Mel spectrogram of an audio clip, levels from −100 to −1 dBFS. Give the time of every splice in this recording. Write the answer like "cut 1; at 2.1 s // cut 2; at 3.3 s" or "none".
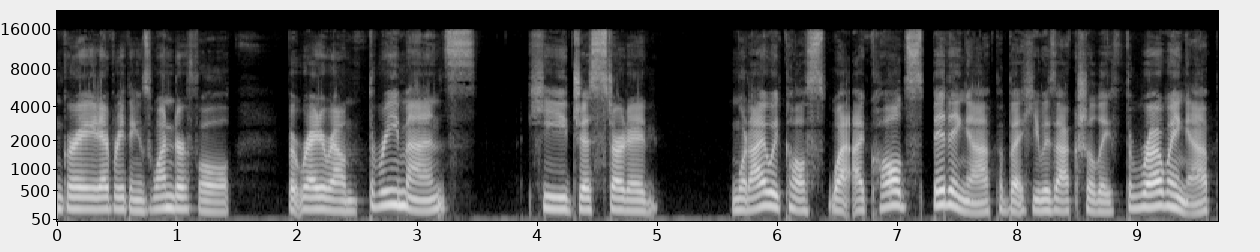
none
